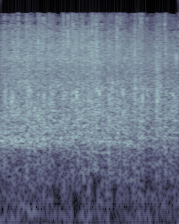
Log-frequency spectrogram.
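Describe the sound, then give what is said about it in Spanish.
Audience applause welcoming a guest, a dense, even wash of many hands clapping at steady loudness throughout, with no pauses or voices standing out. “Muy bien, no hay que ser escuetos en los aplausos.”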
